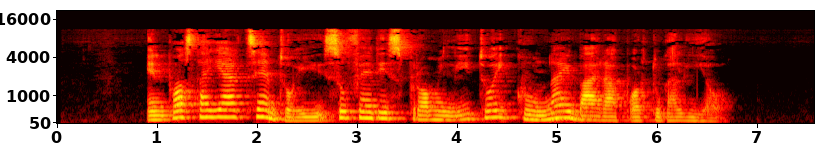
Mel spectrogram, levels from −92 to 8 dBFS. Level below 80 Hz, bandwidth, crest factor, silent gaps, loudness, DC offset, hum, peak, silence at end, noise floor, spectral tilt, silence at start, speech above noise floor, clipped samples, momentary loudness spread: -64 dBFS; 12 kHz; 24 dB; none; -21 LUFS; under 0.1%; none; 0 dBFS; 0.9 s; -72 dBFS; -3 dB/octave; 0.9 s; 49 dB; under 0.1%; 15 LU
